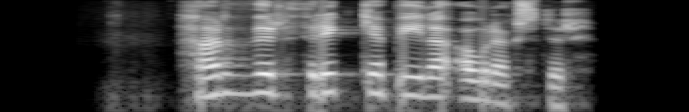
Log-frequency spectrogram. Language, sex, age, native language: Icelandic, female, 30-39, Icelandic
